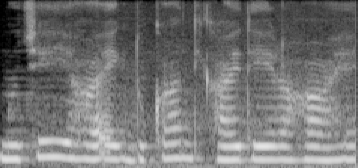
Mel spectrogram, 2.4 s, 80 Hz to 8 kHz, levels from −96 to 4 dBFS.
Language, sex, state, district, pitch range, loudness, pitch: Hindi, female, Arunachal Pradesh, Lower Dibang Valley, 230-255 Hz, -15 LUFS, 235 Hz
